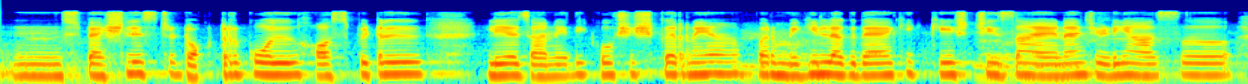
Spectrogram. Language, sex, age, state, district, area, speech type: Dogri, female, 18-30, Jammu and Kashmir, Jammu, rural, spontaneous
